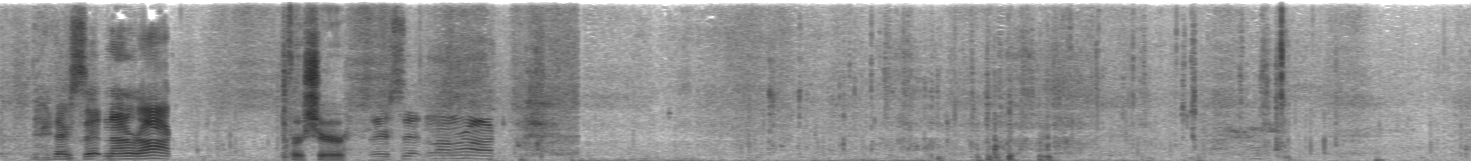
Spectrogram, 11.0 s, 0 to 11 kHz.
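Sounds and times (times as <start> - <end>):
rain falling on water and boat: 0.0 - 11.0
wind rumbling on microphone: 0.0 - 11.0
knocks on boat: 7.0 - 8.1.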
